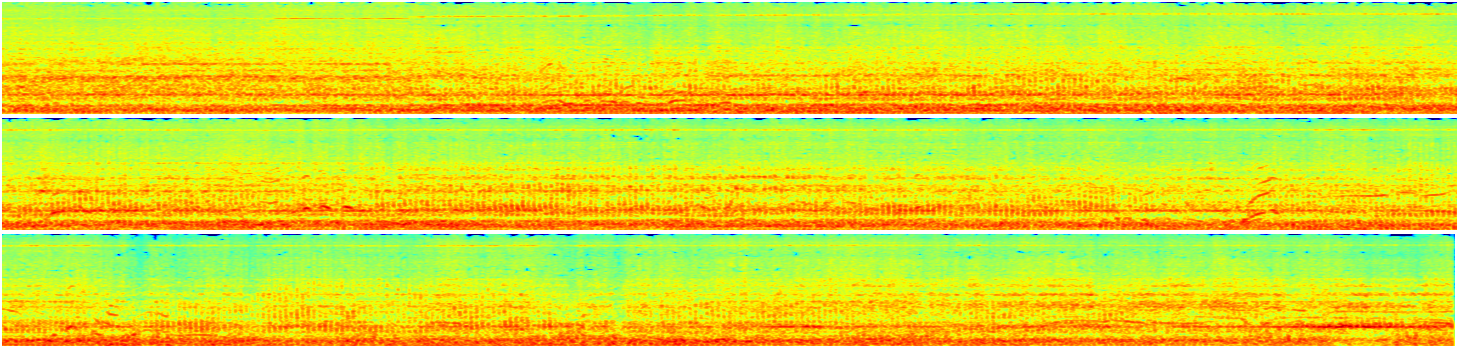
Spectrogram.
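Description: Helicopter with a ducted fenestron tail rotor running its turbines at high power through lift-off into a low hover: a loud, steady rotor and turbine noise with high-pitched whining tones, one of which steps up in pitch about three seconds in.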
